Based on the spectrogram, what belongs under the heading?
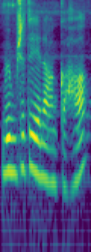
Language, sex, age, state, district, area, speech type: Sanskrit, female, 18-30, Karnataka, Bagalkot, urban, spontaneous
